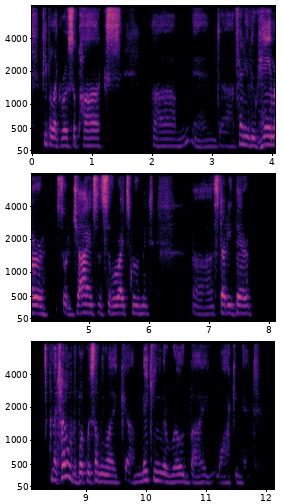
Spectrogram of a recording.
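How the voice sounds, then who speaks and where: Someone with a Boston accent speaks at a moderate pace with ordinary pitch variation. Loudness swings widely over a quiet background. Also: man, fairly high pitch for a man. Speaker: professor. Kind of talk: webinar Q&A answer.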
